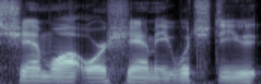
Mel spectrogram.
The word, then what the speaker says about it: chamois: yeah there we go shamwa I think is how it's pronounced the proper way to pronounce it in French which is the work it's a French War okay so we're going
